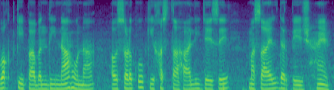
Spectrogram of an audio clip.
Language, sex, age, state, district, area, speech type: Urdu, male, 18-30, Delhi, North East Delhi, rural, spontaneous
